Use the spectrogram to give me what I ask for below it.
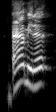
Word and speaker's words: Amunet: That's how you pronounce it. Amunet, or Amunet, was a primordial goddess in ancient Egypt religion.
